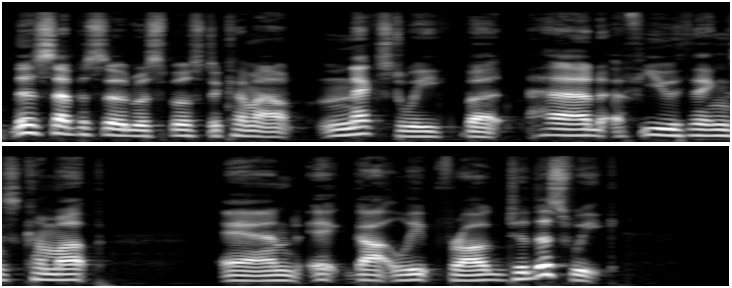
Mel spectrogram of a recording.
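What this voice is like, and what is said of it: Congested voice from a cold. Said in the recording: “I might sound a little bit funny right now because I have a cold”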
